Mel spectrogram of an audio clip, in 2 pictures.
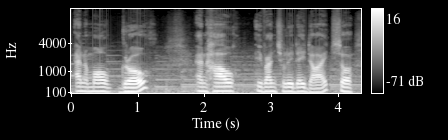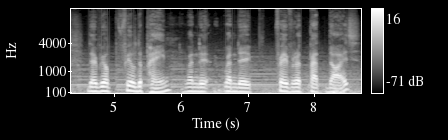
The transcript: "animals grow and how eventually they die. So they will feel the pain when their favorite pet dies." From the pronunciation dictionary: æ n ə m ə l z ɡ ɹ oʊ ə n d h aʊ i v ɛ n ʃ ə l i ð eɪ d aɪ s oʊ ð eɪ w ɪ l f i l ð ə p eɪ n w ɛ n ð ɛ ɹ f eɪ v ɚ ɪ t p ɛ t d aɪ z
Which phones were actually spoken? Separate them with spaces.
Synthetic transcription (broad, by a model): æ n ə m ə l ɡ ɹ oʊ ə n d h aʊ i v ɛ n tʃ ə l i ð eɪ d aɪ s oʊ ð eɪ w ɪ l f i l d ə p eɪ n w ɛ n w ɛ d f eɪ v ɚ ɪ t p ɛ t d aɪ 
